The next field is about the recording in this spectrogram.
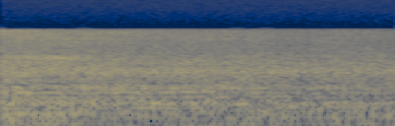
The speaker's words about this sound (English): I'm in my car again.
